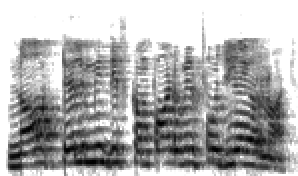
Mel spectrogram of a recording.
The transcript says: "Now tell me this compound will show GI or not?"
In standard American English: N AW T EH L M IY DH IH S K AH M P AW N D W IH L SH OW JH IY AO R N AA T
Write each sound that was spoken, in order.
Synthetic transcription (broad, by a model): N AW T EH L M IY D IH S K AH M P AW N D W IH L S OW JH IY AO R N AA T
